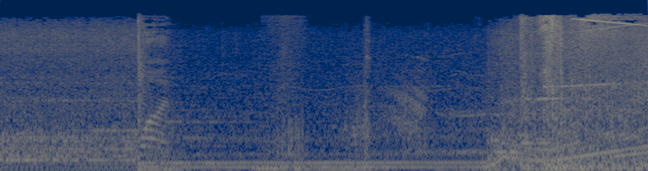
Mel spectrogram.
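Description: A racing car engine idles with a low rumble.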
